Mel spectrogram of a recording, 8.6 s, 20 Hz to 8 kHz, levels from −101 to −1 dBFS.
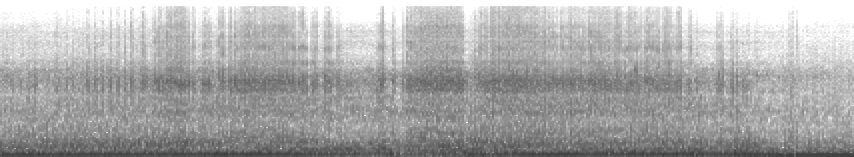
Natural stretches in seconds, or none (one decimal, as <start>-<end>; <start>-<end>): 0.6-1.5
